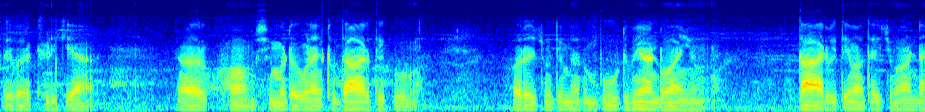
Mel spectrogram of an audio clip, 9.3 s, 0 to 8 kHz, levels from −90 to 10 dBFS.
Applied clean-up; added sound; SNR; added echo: none; none; none; none.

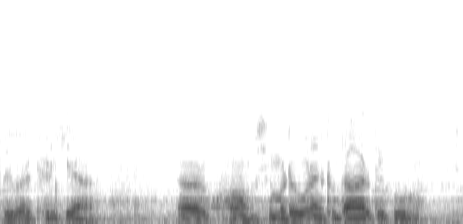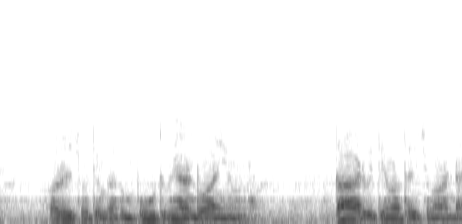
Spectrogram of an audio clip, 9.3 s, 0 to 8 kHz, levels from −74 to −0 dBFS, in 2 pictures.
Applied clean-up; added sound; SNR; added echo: none; none; none; reverberation time 0.3 s.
